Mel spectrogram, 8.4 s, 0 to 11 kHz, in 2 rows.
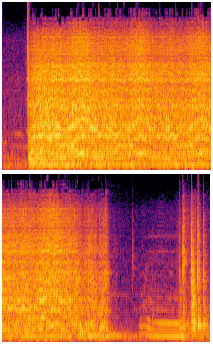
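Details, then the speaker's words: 1951 Packard straight-8, 6-volt, sitting 30-plus years, cranked with jump starter after fixing grounded points wire: six seconds of fast even cranking without compression beats; no compression on cylinder one, stuck valves suspected. "To my knowledge, I know the motor ran before it was parked, and I'm gonna assume that they're stuck valves."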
